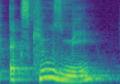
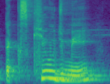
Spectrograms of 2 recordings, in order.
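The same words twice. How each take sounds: First: "Excuse me" with a z sound; the "Excuse me" people commonly say; wrong pronunciation. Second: "Excuse me" with an s sound at the end of "excuse"; correct pronunciation. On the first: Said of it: "We say". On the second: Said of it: "It's right to say". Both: Shown as a demonstration.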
